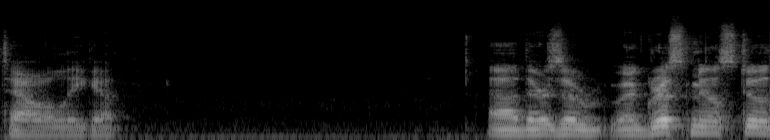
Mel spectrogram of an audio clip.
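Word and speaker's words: Towaliga: the tell Eagle River I think it's pronounced Towelie go there's a grist mill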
